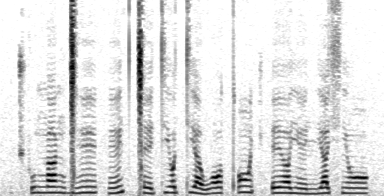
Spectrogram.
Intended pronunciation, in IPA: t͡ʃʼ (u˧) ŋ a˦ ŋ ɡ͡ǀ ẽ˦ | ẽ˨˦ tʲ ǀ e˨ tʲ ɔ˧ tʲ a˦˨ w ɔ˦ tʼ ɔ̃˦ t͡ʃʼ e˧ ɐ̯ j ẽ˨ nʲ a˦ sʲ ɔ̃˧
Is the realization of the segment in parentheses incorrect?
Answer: no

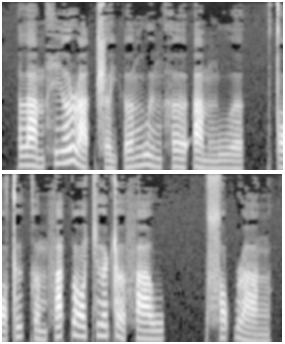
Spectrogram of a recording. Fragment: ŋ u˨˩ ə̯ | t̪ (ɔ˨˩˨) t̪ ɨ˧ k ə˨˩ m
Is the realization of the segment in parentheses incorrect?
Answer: no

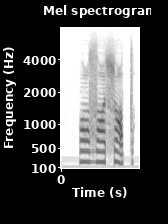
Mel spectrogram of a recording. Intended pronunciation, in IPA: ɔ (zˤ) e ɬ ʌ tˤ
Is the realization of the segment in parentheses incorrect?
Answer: no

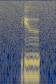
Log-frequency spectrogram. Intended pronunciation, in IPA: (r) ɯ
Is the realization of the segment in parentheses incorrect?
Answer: yes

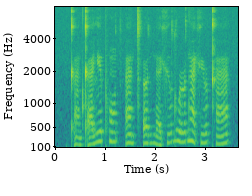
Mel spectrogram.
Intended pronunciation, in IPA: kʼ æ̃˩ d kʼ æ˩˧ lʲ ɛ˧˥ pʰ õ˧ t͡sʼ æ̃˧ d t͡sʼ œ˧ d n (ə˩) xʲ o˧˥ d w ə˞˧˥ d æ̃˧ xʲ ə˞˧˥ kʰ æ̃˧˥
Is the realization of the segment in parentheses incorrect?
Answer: yes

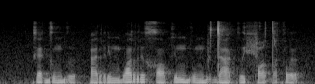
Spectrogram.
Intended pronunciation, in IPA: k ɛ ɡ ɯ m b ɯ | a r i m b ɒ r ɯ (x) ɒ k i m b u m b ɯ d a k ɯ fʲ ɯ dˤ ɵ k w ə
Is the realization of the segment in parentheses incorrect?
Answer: no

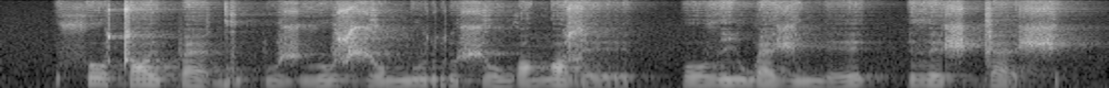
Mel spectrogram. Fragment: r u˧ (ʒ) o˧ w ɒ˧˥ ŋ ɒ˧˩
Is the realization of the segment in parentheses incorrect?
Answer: yes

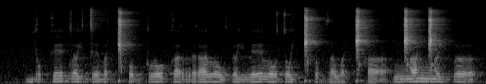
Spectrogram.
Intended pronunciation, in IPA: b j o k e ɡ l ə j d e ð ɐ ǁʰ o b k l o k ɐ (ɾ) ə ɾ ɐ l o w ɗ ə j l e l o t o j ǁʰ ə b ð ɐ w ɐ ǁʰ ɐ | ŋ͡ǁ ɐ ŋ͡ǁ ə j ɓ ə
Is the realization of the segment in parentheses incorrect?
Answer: yes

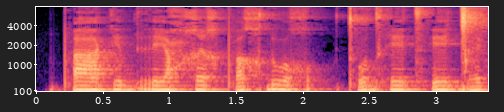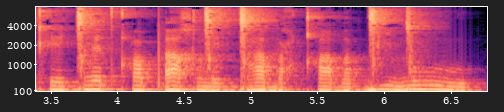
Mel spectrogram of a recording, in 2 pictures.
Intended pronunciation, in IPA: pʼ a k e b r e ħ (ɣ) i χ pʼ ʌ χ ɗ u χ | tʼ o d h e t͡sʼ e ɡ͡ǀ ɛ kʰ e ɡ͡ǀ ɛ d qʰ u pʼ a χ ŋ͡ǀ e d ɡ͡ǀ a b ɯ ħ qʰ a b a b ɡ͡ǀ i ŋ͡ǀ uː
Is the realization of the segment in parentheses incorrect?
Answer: yes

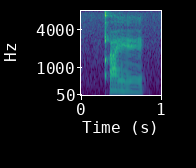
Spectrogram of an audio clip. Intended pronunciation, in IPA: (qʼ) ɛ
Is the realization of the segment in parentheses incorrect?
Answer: no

